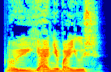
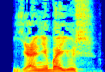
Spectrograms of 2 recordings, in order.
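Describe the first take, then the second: First: Match the boast, a touch piqued; defensive father. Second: Put-on high-pitched childish boast; defiant child. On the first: Father squabbling with his small son, defensive. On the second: Small son squabbling with his father, defiant. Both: A narrator's reading.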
